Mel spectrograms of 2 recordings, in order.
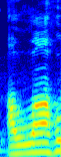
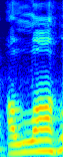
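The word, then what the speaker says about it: الله: ഉച്ചാരണം പോലും മറ്റു വാക്കുകൾക്കില്ല അള്ളാഹു എന്ന് പറയുന്ന ആ ഒരു ലാമിന് കട്ടികൂട്ടി പറയുന്ന തരത്തിലുള്ള ഉച്ചാരണം പോലും മറ്റൊരു സ്ഥലത്തും വരുന്നില്ല ഇനി മിനശൈത്താനി അശൈത്താൻ എന്താണ്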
